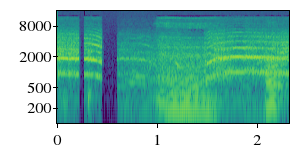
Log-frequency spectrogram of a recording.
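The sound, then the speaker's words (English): A goat bleats loudly: a short wavering cry, a brief pause, then a long, strained, quavering bleat that carries on to the end. “Goats are loud.”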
